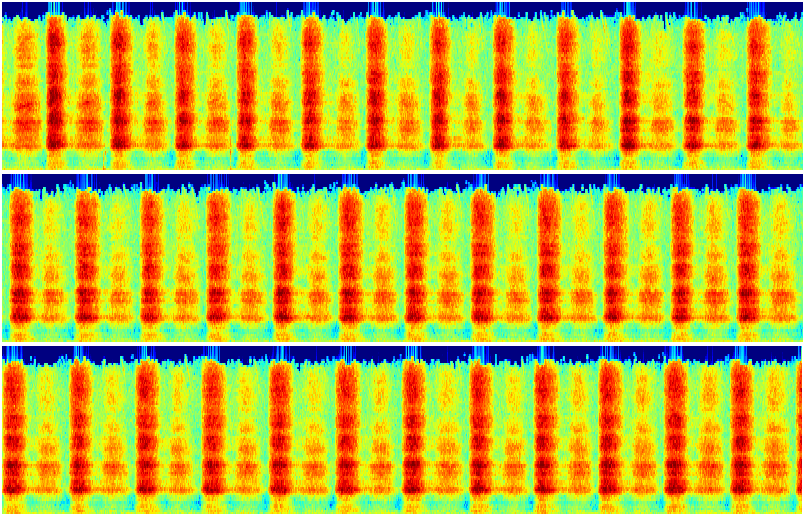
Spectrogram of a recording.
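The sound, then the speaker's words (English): Breath of fire breathing exercise: many quick, forceful nasal exhales in a steady, even rhythm, each a short soft puff, continuing without pause throughout. “Inhale, three quarter. Exhale, breath of fire. So it starts a little harder.”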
